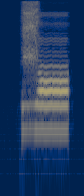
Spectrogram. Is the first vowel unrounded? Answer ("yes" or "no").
no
